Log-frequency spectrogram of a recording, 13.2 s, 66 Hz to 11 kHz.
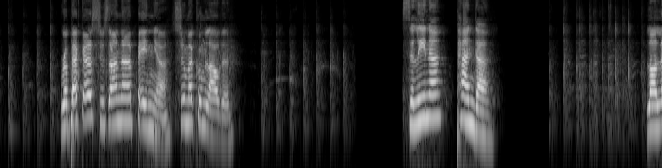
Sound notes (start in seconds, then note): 0.0 attendees clapping; 5.2 attendees clapping; 11.0 attendees clapping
